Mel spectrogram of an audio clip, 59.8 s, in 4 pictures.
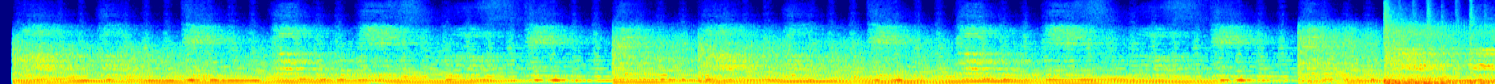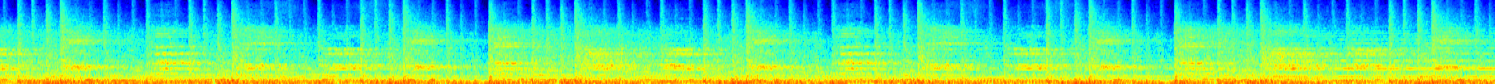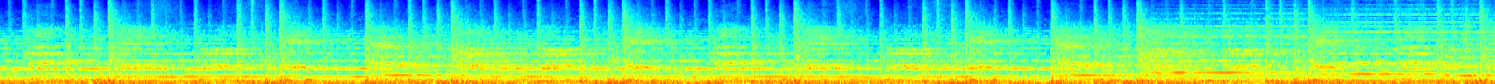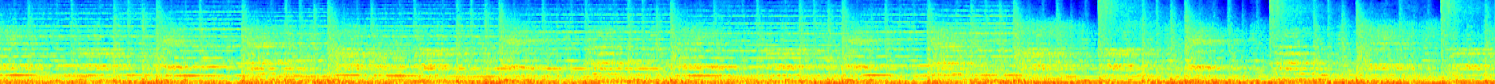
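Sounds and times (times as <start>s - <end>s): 
epic massive heroic action orchestral music with powerful choir: 0.0s - 59.7s.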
